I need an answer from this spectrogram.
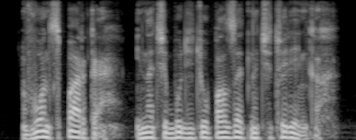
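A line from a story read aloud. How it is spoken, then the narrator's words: Cold tone. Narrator (Russian): холодным тоном произнес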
